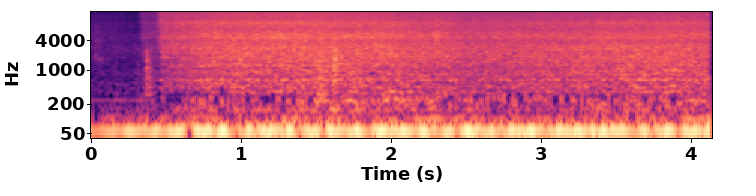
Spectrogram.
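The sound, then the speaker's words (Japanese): Steam hisses as aroma water is ladled onto heated sauna stones: a broad, loud, even hiss bursts in after a brief quiet moment and holds steady to the end. “このアロマ水をすくって熱したサウナストーンにかけると、”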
